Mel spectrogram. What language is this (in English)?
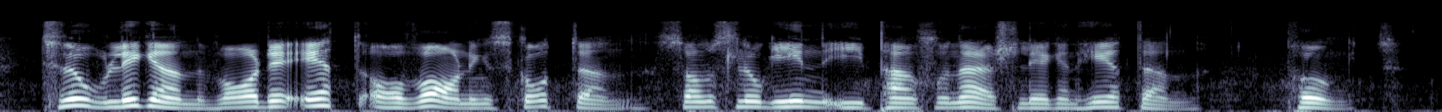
Swedish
